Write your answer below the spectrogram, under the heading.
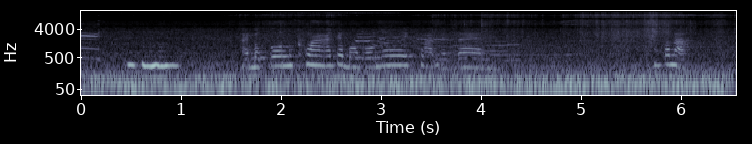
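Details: Stray pagoda cats being fed: a short series of wavering meows in the middle, with constant low background rumble and a person's voice.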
